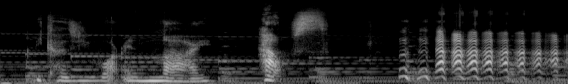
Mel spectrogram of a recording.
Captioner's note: laughs maniacally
